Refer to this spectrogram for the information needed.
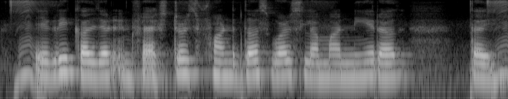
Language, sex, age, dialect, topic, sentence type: Magahi, male, 18-24, Western, agriculture, statement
